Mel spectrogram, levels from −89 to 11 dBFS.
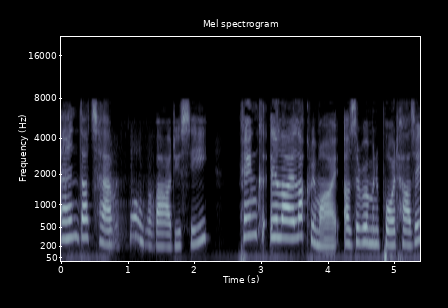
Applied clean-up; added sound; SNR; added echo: neural mask model DeepFilterNet 3.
